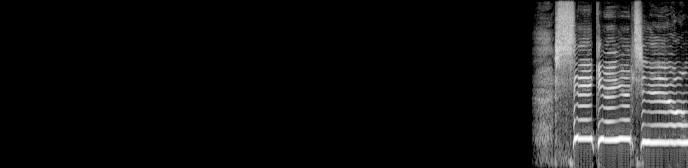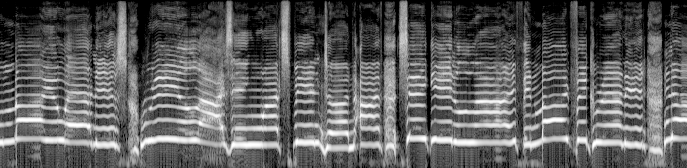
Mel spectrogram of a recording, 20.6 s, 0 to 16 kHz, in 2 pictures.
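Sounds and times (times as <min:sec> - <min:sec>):
lead vocals: 0:08.0 - 0:20.6.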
